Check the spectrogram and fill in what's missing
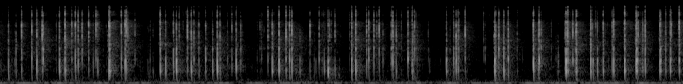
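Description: Long nails tap on the lid and compartment walls of a flower-shaped clear plastic bead organizer holding gold beads. Quick, bright plastic clicks come in rapid clusters with short pauses between them, each dying away almost instantly and with a slightly crinkly edge.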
